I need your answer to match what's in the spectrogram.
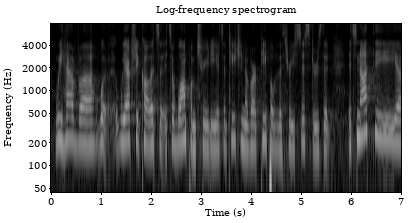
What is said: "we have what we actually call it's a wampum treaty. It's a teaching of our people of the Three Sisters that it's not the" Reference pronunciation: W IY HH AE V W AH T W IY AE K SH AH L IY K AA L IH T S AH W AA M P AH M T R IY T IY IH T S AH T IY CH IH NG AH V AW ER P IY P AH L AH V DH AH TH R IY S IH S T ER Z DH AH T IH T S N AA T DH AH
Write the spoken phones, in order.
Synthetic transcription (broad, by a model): W IY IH V W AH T W IY AE K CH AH L IY K AA L IH T S AH W AA M P AH M T R IY T IY IH T S AH T IY CH IH NG AH V AW ER P IY P L AH V DH AH TH R IY S IH S T ER Z DH AH T IH T S N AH T DH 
